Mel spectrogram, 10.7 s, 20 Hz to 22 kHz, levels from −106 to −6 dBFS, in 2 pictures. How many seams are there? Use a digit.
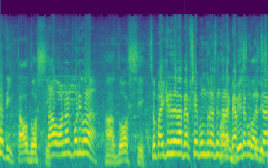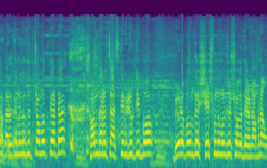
0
